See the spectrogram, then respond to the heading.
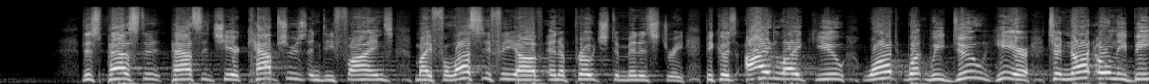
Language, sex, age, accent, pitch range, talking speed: English, male, 50-69, American, 190-230 Hz, 135 wpm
